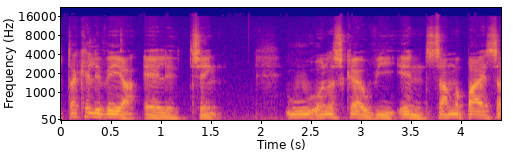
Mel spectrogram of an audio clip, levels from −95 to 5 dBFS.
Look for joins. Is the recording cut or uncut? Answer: cut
